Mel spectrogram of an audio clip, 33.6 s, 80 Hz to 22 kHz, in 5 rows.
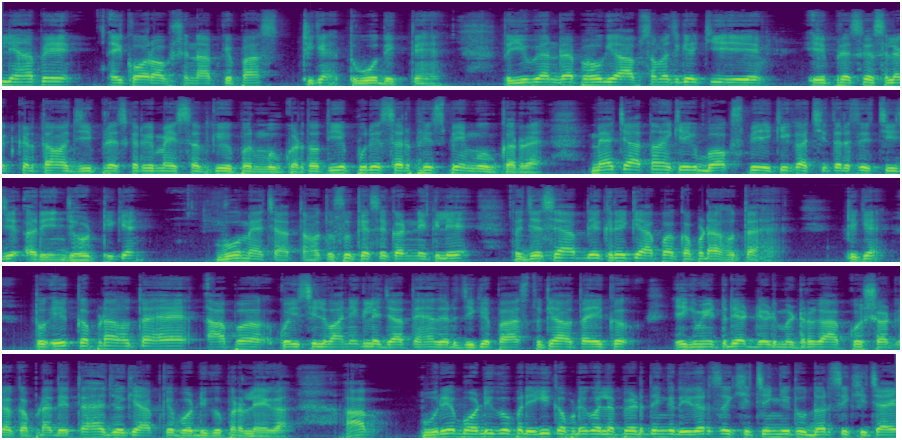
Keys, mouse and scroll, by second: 2.9 KP_1, 3.9-6.1 shift+middle drag, 6.1 a, 7.2 g, 11.9-14.9 middle drag, 16.1 KP_1, 17.1-33.6 shift+middle drag.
